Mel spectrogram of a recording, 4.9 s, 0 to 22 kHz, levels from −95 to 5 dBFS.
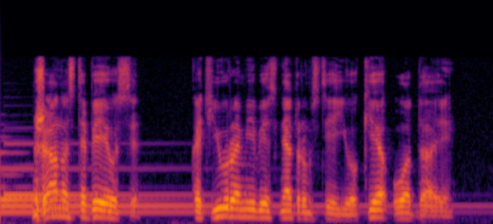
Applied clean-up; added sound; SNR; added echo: none; Guitar; 11 dB; none.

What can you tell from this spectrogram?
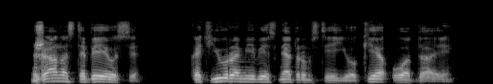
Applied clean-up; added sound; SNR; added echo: none; none; none; none.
